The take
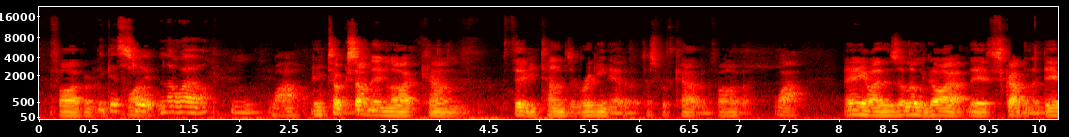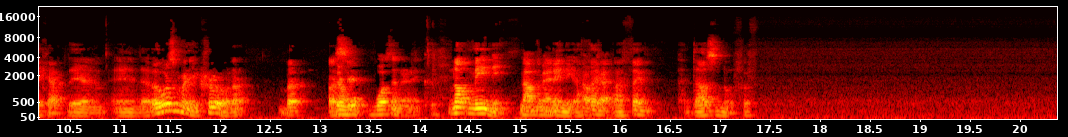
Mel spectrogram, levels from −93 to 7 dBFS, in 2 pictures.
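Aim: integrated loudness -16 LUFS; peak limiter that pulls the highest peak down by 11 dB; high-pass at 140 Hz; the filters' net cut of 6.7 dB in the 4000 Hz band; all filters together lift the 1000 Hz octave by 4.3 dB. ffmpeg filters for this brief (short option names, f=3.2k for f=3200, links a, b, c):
-af "highpass=140,equalizer=f=1k:t=o:g=6,equalizer=f=4k:t=o:g=-9,volume=18dB,alimiter=limit=-3.5dB:level=0:latency=1"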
